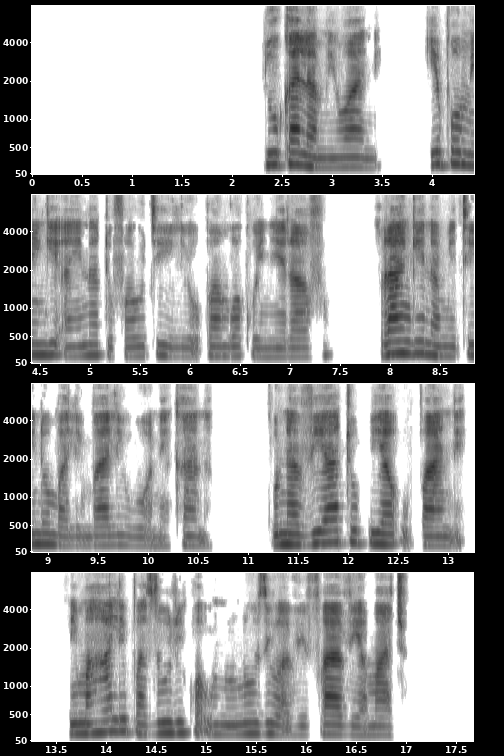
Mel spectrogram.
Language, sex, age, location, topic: Swahili, female, 25-35, Nairobi, finance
